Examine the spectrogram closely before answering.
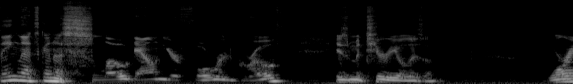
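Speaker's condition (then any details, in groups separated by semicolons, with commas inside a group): No condition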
